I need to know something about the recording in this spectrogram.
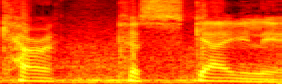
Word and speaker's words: Kvaratskhelia: and there's the player that I can never pronounce. Is it Kvaratskhelia?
